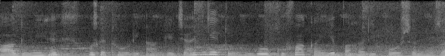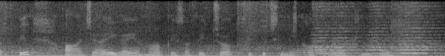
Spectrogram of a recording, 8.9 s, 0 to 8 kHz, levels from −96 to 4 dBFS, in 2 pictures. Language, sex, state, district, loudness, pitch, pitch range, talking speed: Hindi, female, Jharkhand, Jamtara, -33 LUFS, 180 Hz, 170-225 Hz, 180 wpm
